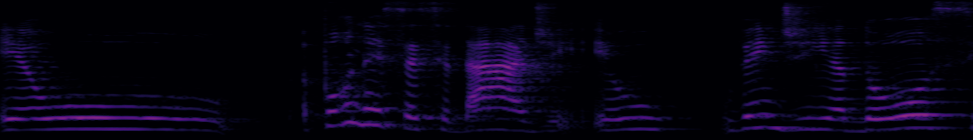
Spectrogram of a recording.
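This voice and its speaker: Speaking with a strong Minas Gerais accent, this voice keeps a fairly even intonation over audible room echo. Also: woman. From Brazil, interior of Minas Gerais. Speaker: sales and business speaker. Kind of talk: motivational talk.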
